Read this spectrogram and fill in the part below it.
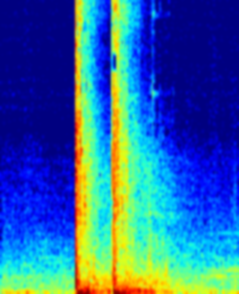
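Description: A rifle fires two loud shots that echo briefly.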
